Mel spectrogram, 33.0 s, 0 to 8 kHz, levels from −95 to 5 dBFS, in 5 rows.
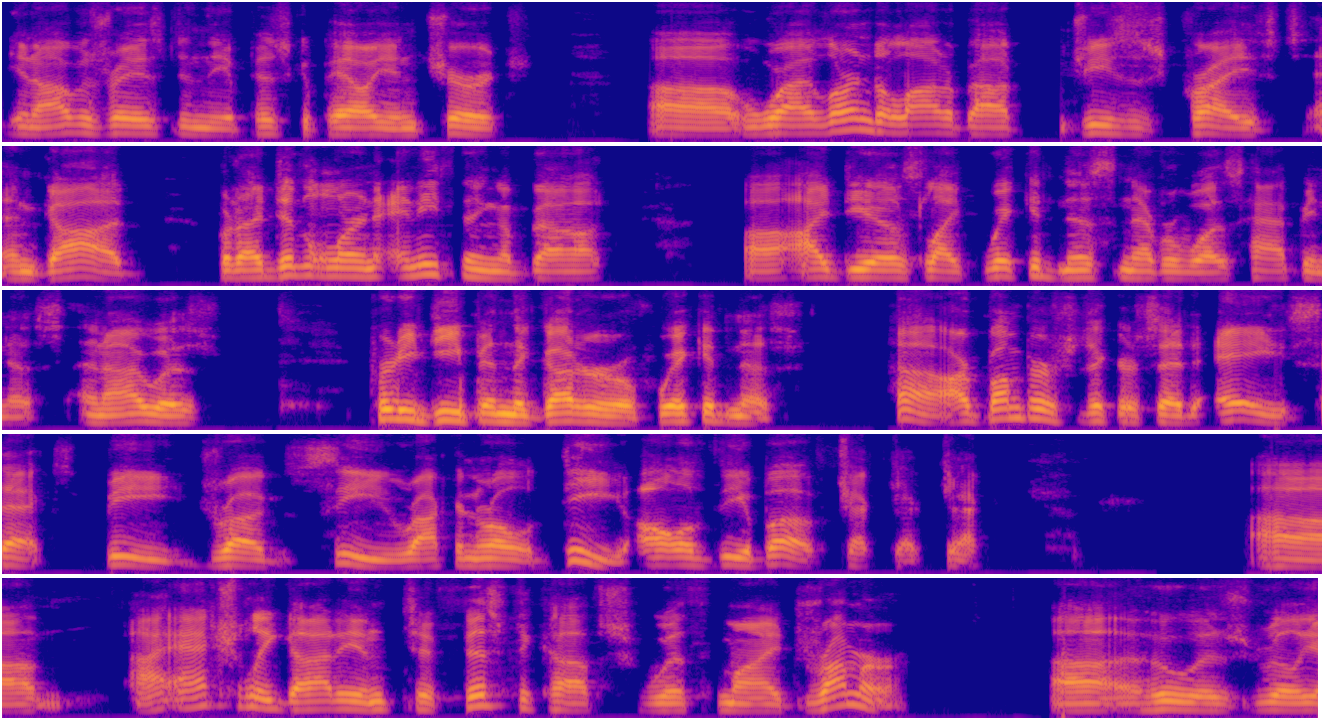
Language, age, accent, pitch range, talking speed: English, 60-79, American, 105-135 Hz, 140 wpm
